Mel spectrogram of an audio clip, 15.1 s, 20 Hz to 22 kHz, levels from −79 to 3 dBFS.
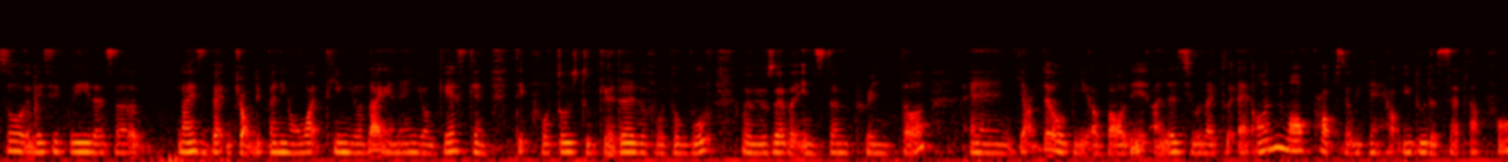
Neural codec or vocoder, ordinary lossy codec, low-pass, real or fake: none; AAC, 48 kbps; 7.2 kHz; real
